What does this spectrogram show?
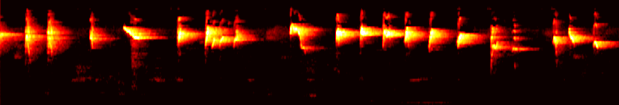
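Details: Kolibri ninja sunbird, trotol variety, singing busily: a steady run of about twenty thin, very high, sharply falling chirps, some doubled, delivered in quick clusters with brief gaps.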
